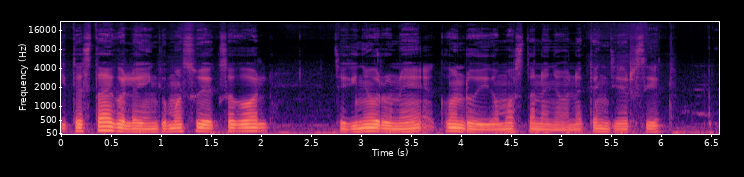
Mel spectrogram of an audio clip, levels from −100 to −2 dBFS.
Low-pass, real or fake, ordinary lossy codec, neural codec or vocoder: none; real; none; none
